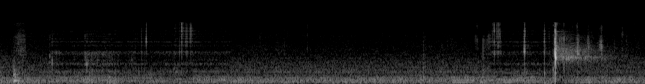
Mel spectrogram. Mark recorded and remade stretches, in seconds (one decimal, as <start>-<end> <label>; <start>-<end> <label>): 0.0-0.5 recorded; 0.5-2.3 remade; 2.3-4.9 recorded; 4.9-5.5 remade; 5.5-6.5 recorded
